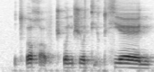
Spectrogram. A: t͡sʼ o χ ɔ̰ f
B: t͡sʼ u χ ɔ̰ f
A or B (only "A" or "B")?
A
